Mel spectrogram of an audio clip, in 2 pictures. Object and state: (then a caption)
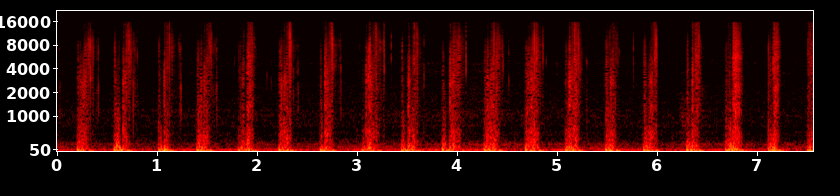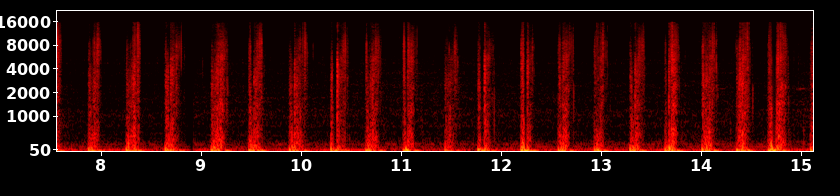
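Silicone microphone ear being scratched. A bamboo ear pick repeatedly scratches and scrapes inside the canal opening of the white silicone ear on a 3Dio binaural microphone's metal-ringed housing. Steady, rapid strokes, about two to three per second, land as dull, low thumping rasps with short, bright scratchy tips that die away quickly.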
